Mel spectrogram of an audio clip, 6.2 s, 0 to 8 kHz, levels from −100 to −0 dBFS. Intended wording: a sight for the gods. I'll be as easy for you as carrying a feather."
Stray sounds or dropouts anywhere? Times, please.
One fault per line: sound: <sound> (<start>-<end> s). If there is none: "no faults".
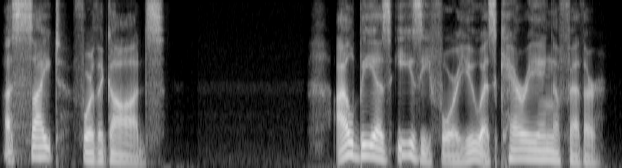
no faults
